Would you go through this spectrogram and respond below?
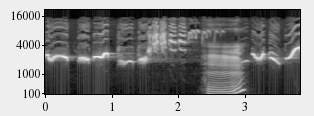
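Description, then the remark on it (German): Eurasian blackbirds sing in a run of varied, fluty whistled phrases with short pauses, broken midway by a brief, harsher, buzzier note, with no voices present. “Weil selbst für Naturlegastheniker wie mich nicht so richtig schwer zu erkennen ist, dass das Amseln sind, die da so schön vor sich hin singen.”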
